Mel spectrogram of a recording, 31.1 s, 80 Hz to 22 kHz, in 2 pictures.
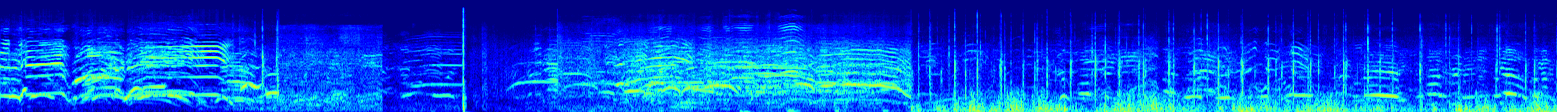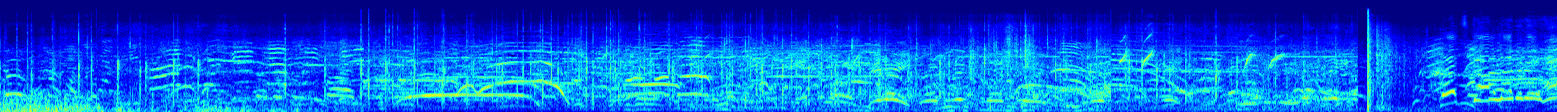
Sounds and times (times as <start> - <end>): Run: 5.1 - 31.1.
